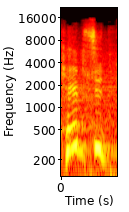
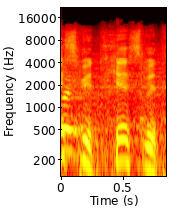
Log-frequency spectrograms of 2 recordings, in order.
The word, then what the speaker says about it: Kespit: Burada Kepsut halkını ben hep Kepsut diye telaffuz ediyorum. Burada, Kespit.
